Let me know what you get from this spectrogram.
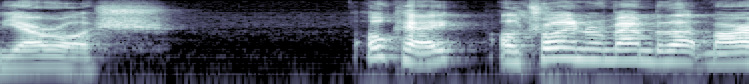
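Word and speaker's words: Jaroš: It's pronounced like SH, so it's like saying Yarosh.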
